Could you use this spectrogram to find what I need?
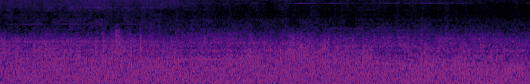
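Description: A motorcycle engine hums.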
